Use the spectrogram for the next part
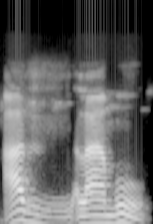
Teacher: Azlamu do-nya do sukun itu bukan kolkolah ya. Bukan kolkolah maka jangan dimantulkan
